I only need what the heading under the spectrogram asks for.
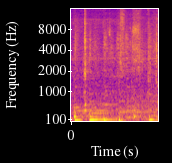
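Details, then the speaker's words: Sony TC-366 reel-to-reel tape deck on fast forward: faint rubbing whir with uneven low thumps as reels barely crawl and counter won't move; perished drive belts slipping, flywheel moves by hand, new belts needed. "yeah that's just what happens to these things the belts perish that's a great shot the belts perish and now you can see it can't even move itself"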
